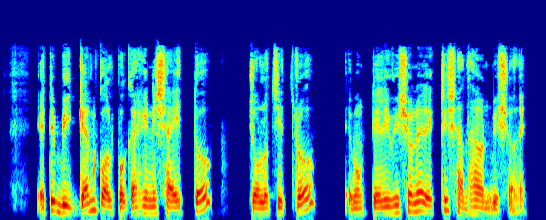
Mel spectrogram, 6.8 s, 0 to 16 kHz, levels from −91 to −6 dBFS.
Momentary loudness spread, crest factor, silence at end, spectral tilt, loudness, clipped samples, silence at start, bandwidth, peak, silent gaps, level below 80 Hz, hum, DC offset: 7 LU; 18 dB; 0.3 s; -4.5 dB/octave; -19 LUFS; under 0.1%; 0.45 s; 7.6 kHz; -2 dBFS; 2.29-2.38 s, 2.66-2.70 s, 2.93-3.10 s, 3.57-3.62 s, 3.97-4.30 s, 4.59-4.64 s, 5.44-5.50 s; -58 dBFS; none; under 0.1%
